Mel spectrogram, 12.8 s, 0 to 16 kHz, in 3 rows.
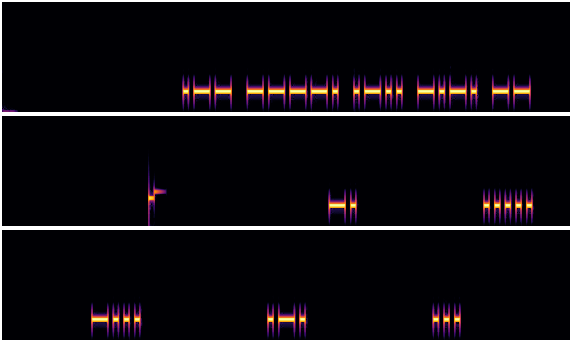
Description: Morse code, heard as a keyed tone, about 30 wpm, spaced as for 13 wpm, 700 Hz. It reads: W9LCM N5BRS
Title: USA Call Signs - 5 Characters - 8x Character Spacing - 30wpm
